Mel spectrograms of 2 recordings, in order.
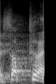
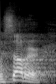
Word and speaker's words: subtle: 그리고 자, 이때 B는 묵음의 subtle 아니고 subtle, 미묘한 예외들이 있습니다.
